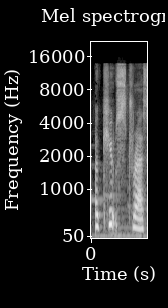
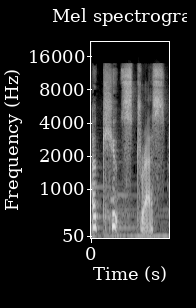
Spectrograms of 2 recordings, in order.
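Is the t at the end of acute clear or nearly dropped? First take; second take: nearly dropped; clear. First: Said faster and linked, with the t nearly dropped. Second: Said slowly and apart, with a clear t. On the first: "你要稍微连一下稍微快一下它就变成了" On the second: "你要分开很慢的读它就变成"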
